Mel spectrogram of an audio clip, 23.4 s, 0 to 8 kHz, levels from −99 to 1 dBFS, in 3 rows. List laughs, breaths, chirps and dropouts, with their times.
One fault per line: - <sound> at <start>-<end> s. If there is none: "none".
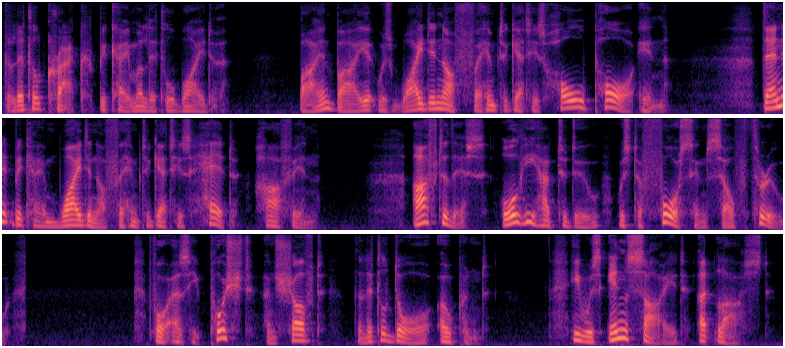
none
